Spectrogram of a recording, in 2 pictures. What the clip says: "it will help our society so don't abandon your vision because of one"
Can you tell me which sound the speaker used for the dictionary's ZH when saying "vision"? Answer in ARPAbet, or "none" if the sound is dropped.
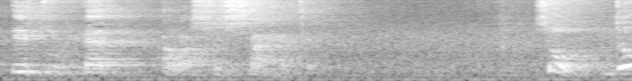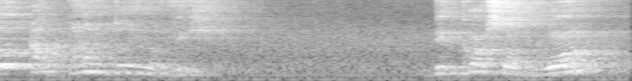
SH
